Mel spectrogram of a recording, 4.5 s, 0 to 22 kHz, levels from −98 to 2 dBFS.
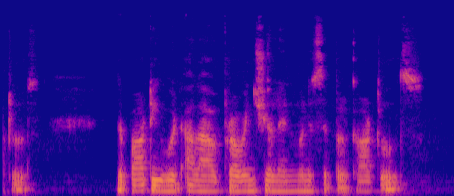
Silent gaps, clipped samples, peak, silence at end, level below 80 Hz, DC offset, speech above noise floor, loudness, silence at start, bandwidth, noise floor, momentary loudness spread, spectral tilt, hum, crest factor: none; under 0.1%; -16 dBFS; 0.35 s; -66 dBFS; under 0.1%; 33 dB; -35 LUFS; 0.1 s; 13.5 kHz; -67 dBFS; 10 LU; -6.5 dB/octave; none; 20 dB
